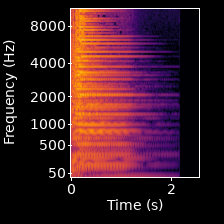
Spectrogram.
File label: Ab Augmented Ab Guitar; Ab+ strummed; JGuitar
